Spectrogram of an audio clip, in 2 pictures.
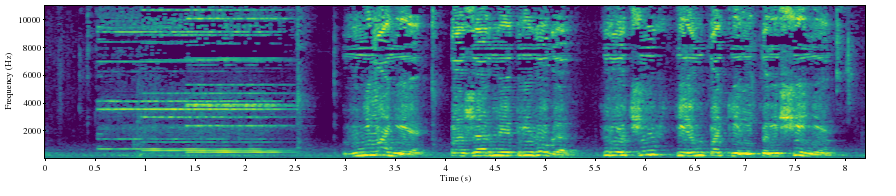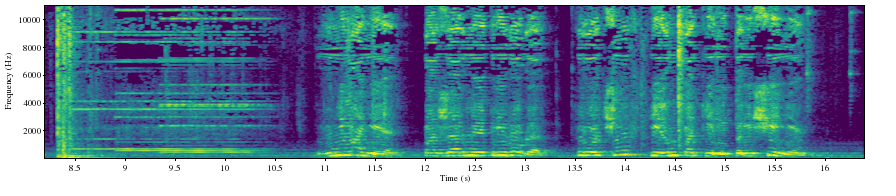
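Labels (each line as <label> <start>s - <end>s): A loud fire alarm ringing. 0.8s - 3.0s
An urgent female voice repeatedly warning about fire, playing with a slight echo indoors. 2.9s - 8.5s
A loud fire alarm rings in an office. 8.5s - 10.9s
An urgent female voice repeatedly warning about fire, with a slight indoor echo. 11.0s - 16.3s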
